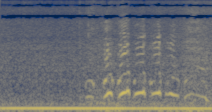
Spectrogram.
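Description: Steady car engine drone heard from inside the cabin at freeway speed, stepping up in loudness right at the start as the cars accelerate. A person's high, excited voice comes over it from about half a second in.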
